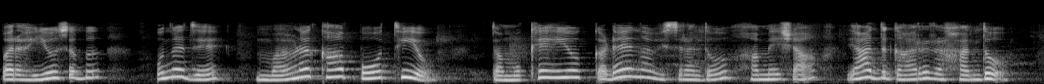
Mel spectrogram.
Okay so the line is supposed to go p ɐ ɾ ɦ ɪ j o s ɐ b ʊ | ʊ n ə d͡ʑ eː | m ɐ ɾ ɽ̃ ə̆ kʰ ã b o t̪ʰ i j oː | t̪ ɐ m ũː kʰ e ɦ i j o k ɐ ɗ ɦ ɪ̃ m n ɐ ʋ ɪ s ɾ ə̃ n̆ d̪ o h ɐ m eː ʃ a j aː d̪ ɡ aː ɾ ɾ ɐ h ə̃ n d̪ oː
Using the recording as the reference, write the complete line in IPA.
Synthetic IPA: p ɐ ɾ ɦ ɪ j o s ɐ b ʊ | ʊ n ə d͡ʑ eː | m ɐ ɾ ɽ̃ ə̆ kʰ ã p o t̪ʰ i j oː | t̪ ɐ m ũː kʰ e ɦ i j o k ɐ ɗ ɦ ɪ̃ n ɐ ʋ ɪ s ɾ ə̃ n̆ d̪ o h ɐ m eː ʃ a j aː d̪ ɡ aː ɾ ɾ ɐ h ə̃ n d̪ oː

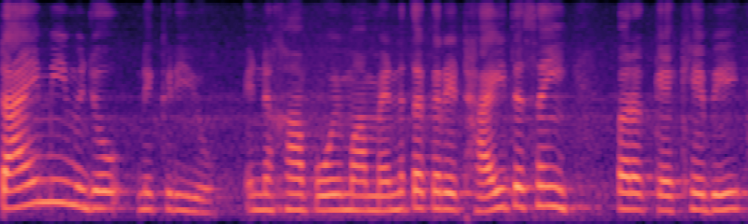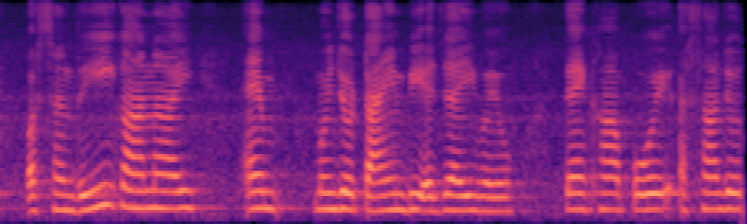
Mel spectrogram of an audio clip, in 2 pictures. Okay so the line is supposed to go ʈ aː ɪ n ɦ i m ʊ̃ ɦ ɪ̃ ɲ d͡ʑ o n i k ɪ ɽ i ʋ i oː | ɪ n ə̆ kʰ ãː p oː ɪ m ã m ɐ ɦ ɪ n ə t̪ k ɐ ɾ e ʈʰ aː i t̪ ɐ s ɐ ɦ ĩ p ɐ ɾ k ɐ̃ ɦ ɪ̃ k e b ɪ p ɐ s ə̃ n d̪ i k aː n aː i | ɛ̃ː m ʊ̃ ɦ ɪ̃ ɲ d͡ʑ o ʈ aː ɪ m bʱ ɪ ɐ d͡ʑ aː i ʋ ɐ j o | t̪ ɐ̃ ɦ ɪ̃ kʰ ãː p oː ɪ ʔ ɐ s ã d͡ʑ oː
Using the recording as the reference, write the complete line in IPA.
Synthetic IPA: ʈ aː ɪ m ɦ i m ʊ̃ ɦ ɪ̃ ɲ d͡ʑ o n ɪ k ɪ ɽ i ʋ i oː | ɪ n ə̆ kʰ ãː p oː ɪ m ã m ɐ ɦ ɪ n ə t̪ k ɐ ɾ e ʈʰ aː i t̪ ɐ s ɐ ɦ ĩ p ɐ ɾ k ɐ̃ ɦ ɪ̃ kʰ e b ɪ p ɐ s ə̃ n d̪ i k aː n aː i | ɛ̃ː m ʊ̃ ɦ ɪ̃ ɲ d͡ʑ o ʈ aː ɪ m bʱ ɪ ɐ d͡ʑ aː i ʋ ɐ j o | t̪ ɐ̃ ɦ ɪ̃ kʰ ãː p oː ɪ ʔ ɐ s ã d͡ʑ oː

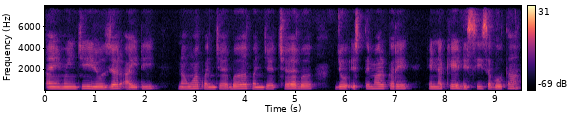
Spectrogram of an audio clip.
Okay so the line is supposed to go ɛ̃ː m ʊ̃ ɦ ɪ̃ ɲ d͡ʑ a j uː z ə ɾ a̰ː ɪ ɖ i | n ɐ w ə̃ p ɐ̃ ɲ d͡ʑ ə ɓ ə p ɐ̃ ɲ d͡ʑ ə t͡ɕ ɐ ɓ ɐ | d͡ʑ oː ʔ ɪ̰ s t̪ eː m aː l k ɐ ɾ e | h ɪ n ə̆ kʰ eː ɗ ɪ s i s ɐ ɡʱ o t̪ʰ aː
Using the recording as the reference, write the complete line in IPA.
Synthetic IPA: ɛ̃ː m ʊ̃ ɦ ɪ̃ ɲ d͡ʑ i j uː z ə ɾ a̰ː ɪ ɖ i | n ɐ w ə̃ p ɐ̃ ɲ d͡ʑ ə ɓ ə p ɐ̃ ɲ d͡ʑ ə t͡ɕʰ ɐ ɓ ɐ | d͡ʑ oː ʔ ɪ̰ s t̪ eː m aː l k ɐ ɾ e | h ɪ n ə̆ kʰ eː ɗ ɪ s i s ɐ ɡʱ o t̪ʰ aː

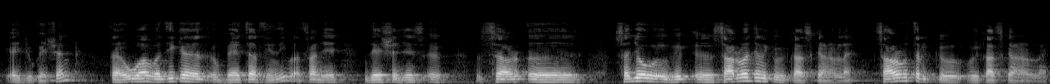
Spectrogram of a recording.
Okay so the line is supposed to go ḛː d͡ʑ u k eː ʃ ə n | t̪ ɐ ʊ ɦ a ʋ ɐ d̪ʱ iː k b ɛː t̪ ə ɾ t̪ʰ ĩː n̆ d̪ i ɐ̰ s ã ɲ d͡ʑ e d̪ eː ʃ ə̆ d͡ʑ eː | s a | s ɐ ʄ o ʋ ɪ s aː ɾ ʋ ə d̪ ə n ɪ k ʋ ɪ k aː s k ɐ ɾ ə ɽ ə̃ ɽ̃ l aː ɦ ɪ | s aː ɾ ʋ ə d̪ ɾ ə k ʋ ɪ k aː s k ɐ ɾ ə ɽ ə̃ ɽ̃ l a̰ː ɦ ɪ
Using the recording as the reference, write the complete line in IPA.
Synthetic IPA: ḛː d͡ʑ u k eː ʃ ə n | t̪ ɐ ʊ ɦ a ʋ ɐ d̪ʱ iː k b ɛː t̪ ə ɾ t̪ʰ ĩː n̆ d̪ i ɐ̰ s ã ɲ d͡ʑ e d̪ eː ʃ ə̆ d͡ʑ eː | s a | s ɐ ʄ o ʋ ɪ s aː ɾ ʋ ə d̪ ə n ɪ k ʋ ɪ k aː s k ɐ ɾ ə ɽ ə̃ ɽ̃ l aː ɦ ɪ | s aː ɾ ʋ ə t̪ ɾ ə k ʋ ɪ k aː s k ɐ ɾ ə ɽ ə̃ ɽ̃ l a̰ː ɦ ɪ

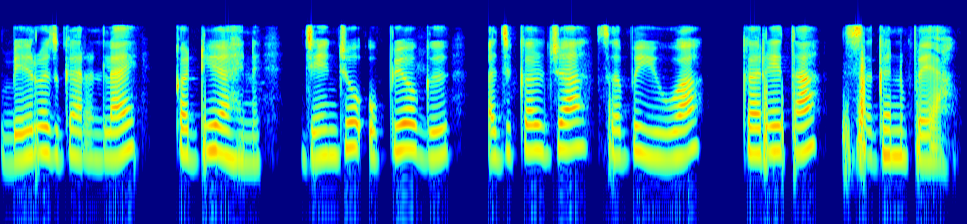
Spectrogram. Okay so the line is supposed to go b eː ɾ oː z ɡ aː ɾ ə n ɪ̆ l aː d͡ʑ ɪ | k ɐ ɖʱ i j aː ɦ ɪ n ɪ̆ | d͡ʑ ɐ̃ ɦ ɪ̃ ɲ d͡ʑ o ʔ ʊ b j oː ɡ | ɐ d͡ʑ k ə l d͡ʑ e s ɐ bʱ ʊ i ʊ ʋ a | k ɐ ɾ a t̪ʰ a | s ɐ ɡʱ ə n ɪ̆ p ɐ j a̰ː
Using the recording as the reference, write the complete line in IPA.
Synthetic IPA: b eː ɾ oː z ɡ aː ɾ ə n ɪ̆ l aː ɪ | k ɐ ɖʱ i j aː ɦ ɪ n ɪ̆ | d͡ʑ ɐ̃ ɦ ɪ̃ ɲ d͡ʑ o ʔ ʊ p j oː ɡ | ɐ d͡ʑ k ə l d͡ʑ a s ɐ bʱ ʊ j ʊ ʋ a | k ɐ ɾ e t̪ʰ a | s ɐ ɡʱ ə n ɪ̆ p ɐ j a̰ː

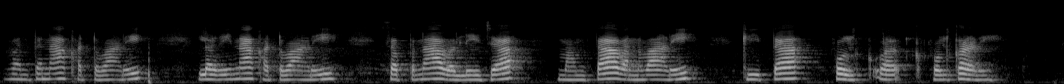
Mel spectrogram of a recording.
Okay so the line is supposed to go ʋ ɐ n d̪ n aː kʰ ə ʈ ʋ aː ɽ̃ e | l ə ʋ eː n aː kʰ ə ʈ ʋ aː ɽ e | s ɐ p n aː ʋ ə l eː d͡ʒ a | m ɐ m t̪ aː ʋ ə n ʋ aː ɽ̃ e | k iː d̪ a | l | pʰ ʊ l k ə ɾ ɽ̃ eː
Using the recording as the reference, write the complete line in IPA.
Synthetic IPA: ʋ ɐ n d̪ n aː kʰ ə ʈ ʋ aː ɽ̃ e | l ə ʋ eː n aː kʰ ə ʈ ʋ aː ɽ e | s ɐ p n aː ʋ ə l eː d͡ʒ a | m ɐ m t̪ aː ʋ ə n ʋ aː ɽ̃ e | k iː t̪ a | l | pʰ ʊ l k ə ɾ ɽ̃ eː

